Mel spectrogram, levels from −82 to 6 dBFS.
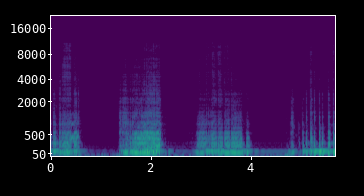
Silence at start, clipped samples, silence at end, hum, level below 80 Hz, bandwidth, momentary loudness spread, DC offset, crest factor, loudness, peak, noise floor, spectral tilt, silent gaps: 0 s; under 0.1%; 0 s; none; -42 dBFS; 11 kHz; 18 LU; under 0.1%; 18 dB; -38 LUFS; -20 dBFS; -61 dBFS; -8.5 dB/octave; none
